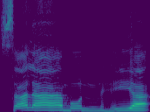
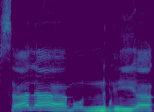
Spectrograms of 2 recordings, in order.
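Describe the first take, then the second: The two takes are said the same way.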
